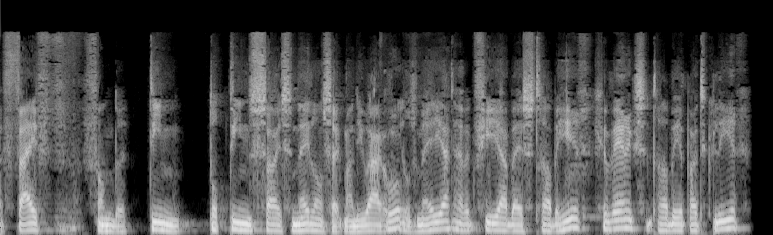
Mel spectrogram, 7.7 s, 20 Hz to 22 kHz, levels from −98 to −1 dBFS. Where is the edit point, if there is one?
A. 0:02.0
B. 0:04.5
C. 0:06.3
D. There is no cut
B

